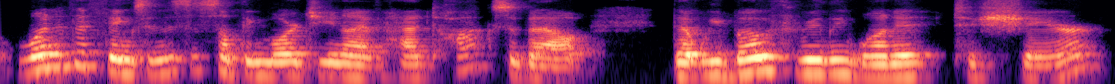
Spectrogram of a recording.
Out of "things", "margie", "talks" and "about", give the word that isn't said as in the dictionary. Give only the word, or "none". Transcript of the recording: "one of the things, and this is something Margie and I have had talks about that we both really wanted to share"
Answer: none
